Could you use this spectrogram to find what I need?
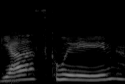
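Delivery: high, drawn-out sassy cheer; sassy hype catchphrase. Acted. Co-host demonstrating sassy talk, high and drawn out. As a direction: stretch it out high, like an over-the-top compliment. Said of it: "it'll be like".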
